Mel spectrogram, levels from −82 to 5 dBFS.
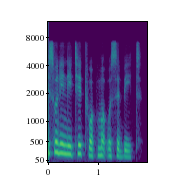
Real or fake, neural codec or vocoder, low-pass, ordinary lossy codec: fake; codec, 16 kHz, 0.2 kbps, FocalCodec; 7.2 kHz; none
